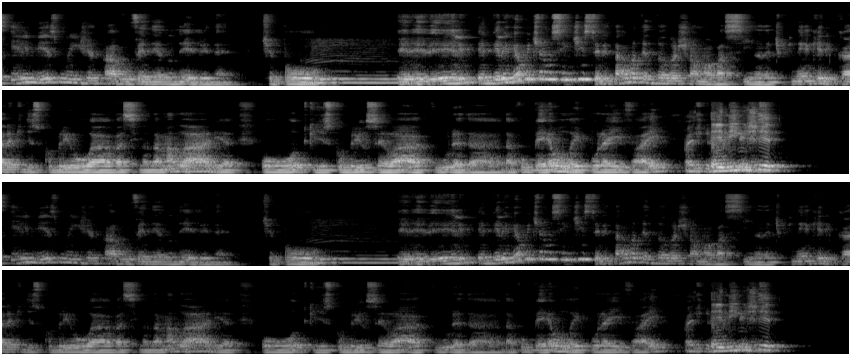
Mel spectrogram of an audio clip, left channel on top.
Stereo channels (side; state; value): right; quieter; 9.2 dB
